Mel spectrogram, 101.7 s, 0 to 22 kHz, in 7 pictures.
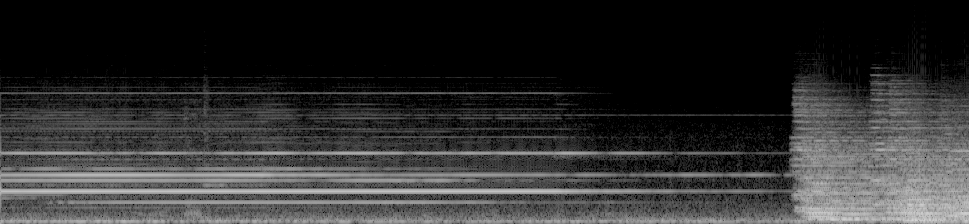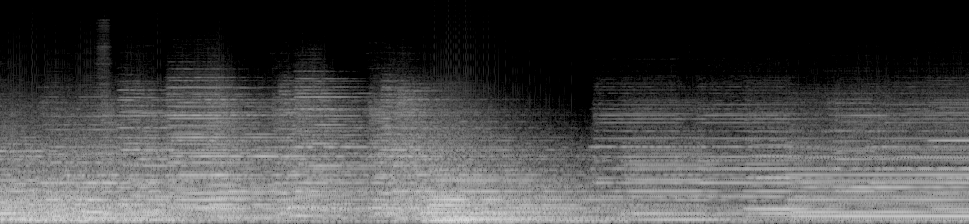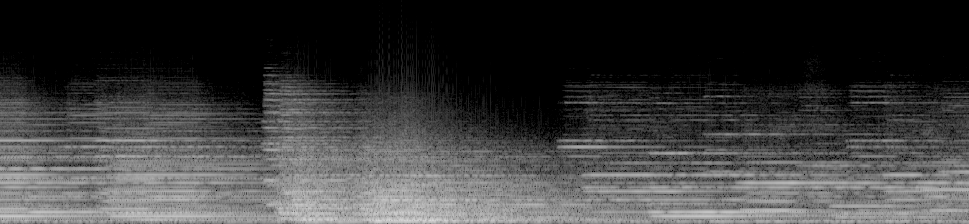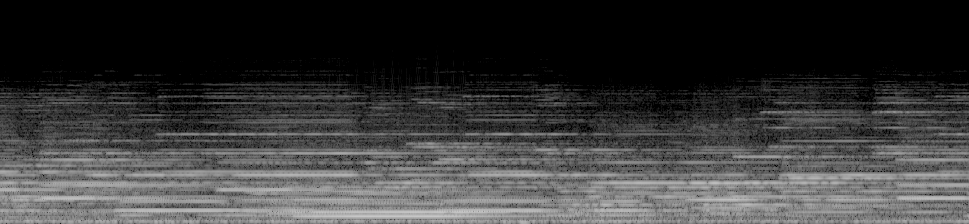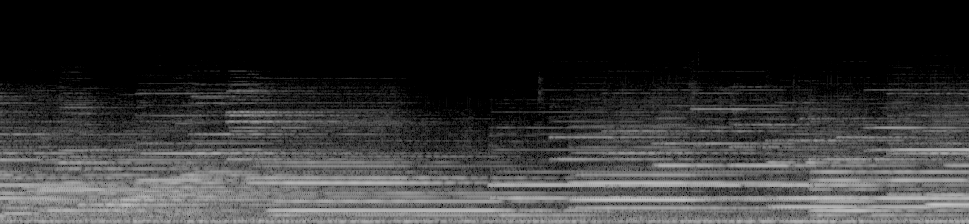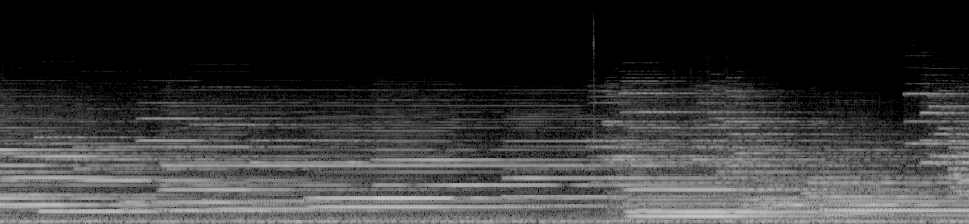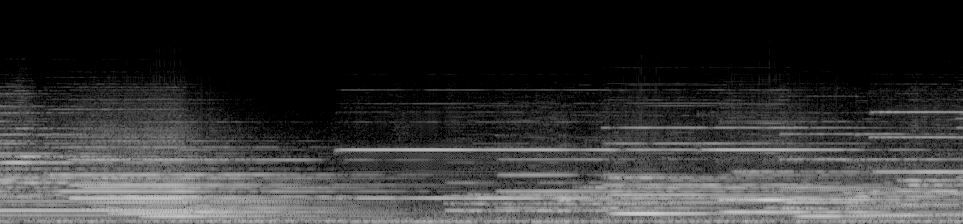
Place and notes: Lierenfeld, Düsseldorf, Deutschland - Duesseldorf, alte Farbwerke, Halle 21, asphalt festival
Inside the hall 21 of the alte Farbwerke, during the performance of the piece Preparatio Mortis by Jan Fabre at the asphalt festival 2014. The sound of organ music.
soundmap nrw - topographic field recordings, social ambiences and art places
Düsseldorf, Germany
